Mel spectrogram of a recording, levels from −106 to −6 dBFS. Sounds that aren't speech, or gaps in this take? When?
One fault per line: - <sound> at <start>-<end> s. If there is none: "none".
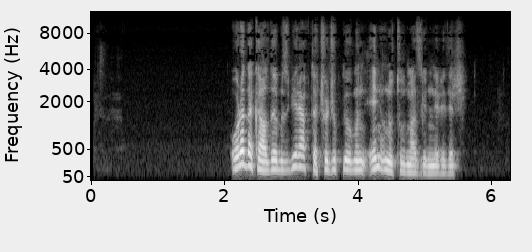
none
